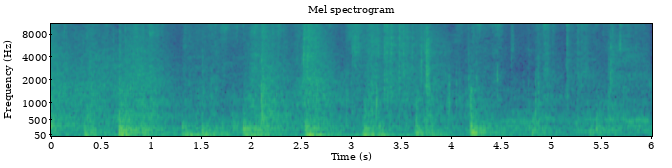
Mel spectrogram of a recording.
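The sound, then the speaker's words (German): Footsteps of several people walking through an exhibition across a hard floor, a steady, uneven patter of thuds and taps over a roomy background hum, with no one talking. “Okay, vielleicht gehen wir dann ein paar Schritte durch mhm.”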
